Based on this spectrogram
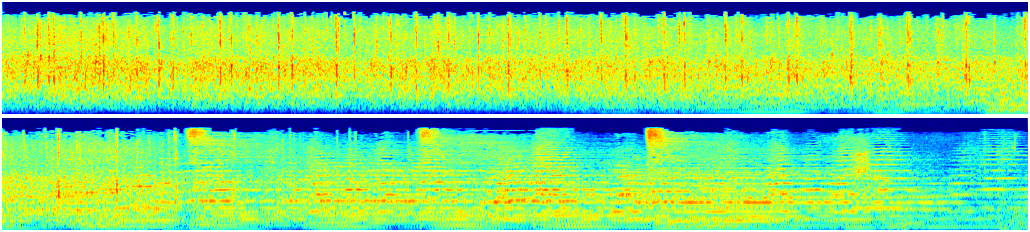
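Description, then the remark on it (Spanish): Loud, dense applause from an audience at a religious brotherhood (hermandad) event fills the opening seconds, then fades as music with a steady bass line rises and takes over. “Por lo que deseo que a ellos, que son los verdaderos merecedores de gloria y honra, les sea dedicado por ustedes un fuerte aplauso.”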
